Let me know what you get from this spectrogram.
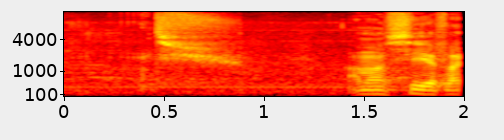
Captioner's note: sighs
